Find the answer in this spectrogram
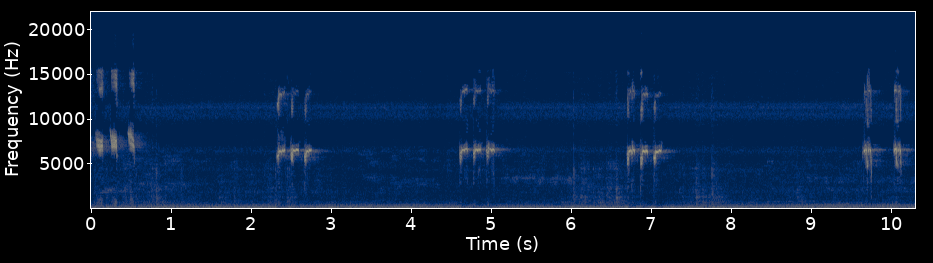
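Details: Blue-crowned hanging parrot call used to get other hanging parrots to respond: short, high, piercing notes in clusters of two or three, repeated roughly every two seconds, over a steady low background hum.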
